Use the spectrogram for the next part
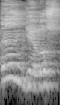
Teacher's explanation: vai ser uma aspiração branda, não vai ter o som forte de H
